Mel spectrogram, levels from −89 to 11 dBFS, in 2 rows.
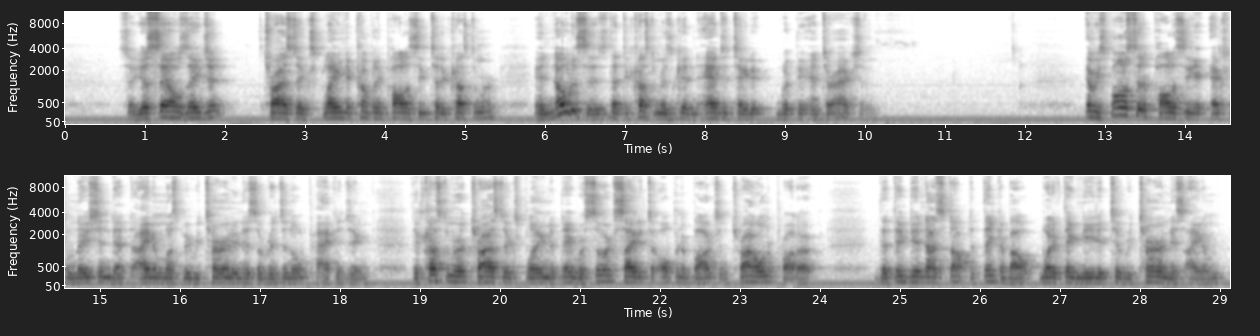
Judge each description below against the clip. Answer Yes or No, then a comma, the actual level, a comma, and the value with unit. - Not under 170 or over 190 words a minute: No, average, 155 wpm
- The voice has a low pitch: Yes, low, 110 Hz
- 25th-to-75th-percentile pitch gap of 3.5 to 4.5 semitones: No, average, 3.0 semitones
